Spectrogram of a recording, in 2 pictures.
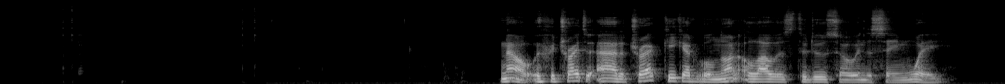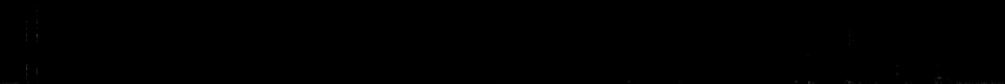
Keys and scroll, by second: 19.4 Escape.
